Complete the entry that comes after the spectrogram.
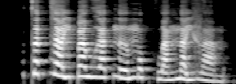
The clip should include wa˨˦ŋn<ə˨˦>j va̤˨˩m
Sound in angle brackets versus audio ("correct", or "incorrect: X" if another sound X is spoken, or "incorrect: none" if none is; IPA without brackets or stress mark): incorrect: a˨˦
